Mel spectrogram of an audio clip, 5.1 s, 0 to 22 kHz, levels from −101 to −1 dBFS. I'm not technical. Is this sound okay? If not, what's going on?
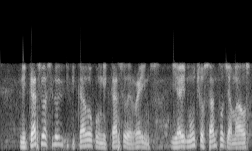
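No. G.729 codec, throughout: the speech passes through a low-rate phone codec that rebuilds each voice from a simplified model of the mouth and pitch. Everything above 4 kHz is removed, so the speech sounds muffled, a little rough and slightly robotic.

VoIP packet loss concealed by the speech codec, 1.25 to 1.33 s, just after "ha sido": about 50 ms of audio went missing. The decoder filled the gap by stretching the last sound, giving a brief, fading smear before the voice recovers.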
